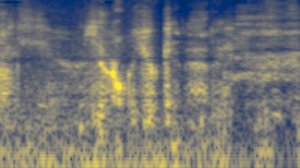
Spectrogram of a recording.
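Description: Faint, quiet speech, close to whispering.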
